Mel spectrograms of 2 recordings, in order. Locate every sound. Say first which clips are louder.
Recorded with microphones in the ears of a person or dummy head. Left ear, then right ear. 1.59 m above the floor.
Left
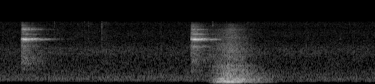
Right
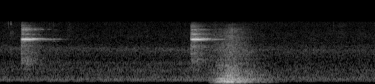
0.2 s a clink: right 3 dB; 15° right (ahead or behind), 1.1 m
2.1 s a whoosh: even; 10° left (ahead or behind), 1.2 m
